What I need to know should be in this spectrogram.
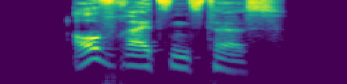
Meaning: strong/mixed nominative/accusative neuter singular superlative degree of aufreizend
- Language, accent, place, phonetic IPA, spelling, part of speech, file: German, Germany, Berlin, [ˈaʊ̯fˌʁaɪ̯t͡sn̩t͡stəs], aufreizendstes, adjective, De-aufreizendstes.ogg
